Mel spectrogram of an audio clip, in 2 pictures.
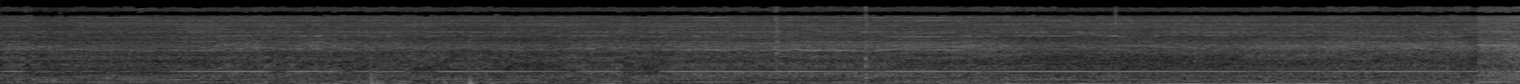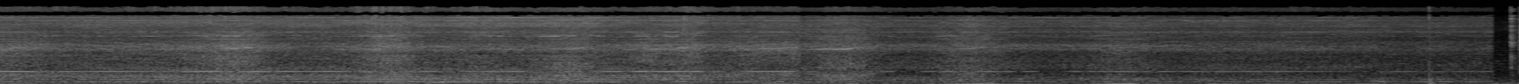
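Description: Upright vacuum cleaner running on carpet with a steady motor whine, pushed back and forth so that it swells and falls in repeated strokes, loudest in the middle stretch.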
